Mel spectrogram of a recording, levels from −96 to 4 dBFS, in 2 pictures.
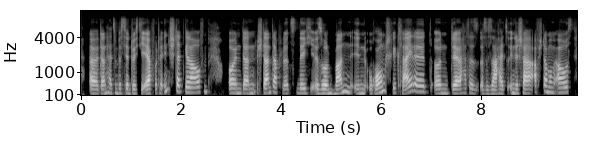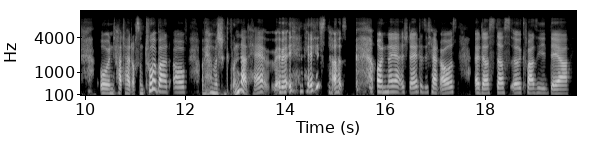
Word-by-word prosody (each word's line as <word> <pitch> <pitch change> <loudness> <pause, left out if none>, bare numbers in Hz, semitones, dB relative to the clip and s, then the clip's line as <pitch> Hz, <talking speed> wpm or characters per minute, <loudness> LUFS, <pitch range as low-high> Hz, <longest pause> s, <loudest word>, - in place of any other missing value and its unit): äh, 160 -1 +3
dann 160 +4 0
halt 175 -1 -5
so - - -13
'n - - -9
bisschen 170 -1 -4
durch 165 -1 -2
die - - -3
Erfurter 170 +4 +3
Innenstadt 245 -4 -1
gelaufen 205 +2 +2 0.4
und 175 -1 +1
dann 170 0 +1
stand 180 +3 +3
da 200 - +4
plötzlich 175 -1 -5
so 165 0 +3
'n 165 0 -1
Mann 175 +8 +4
in 165 -4 -8
orange 185 - +2
gekleidet 225 +3 +1
und 165 0 -3
der 165 +1 +4
hatte 175 -3 -8
also, 150 - -9
sah 150 0 +3
halt 155 -1 -2
indischer 165 0 +2
Abstammung 215 -6 -2
aus 195 +2 +1 0.5
und 170 -1 0
hatte 170 0 -1
halt - - +1
auch - - -5
so 170 - -9
'n 160 - -13
Turban 240 -7 +3
auf. 200 +1 -2 0.3
Und - - -12
wir - - -4
haben 190 -3 -4
uns 175 - -2
schon - - -4
gewundert: - - +2
„Hä, - - +1 0.2
wer - - +2
wer - - +4
wer 245 - -2
ist - - -9
das?“ - - +1 0.6
Und 215 -1 +5
na 215 0 0
ja, 220 -1 +2
es 210 - -8
stellte 210 +4 -1
sich 200 +2 -16
heraus, 185 +2 +1 0.4
äh, 180 - +2
dass 175 0 0
das, 185 -1 -1
äh, 180 +1 -1
quasi 175 -1 -1
der 160 0 +3
180 Hz, 195 wpm, -25 LUFS, 165-210 Hz, 0.6 s, Und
